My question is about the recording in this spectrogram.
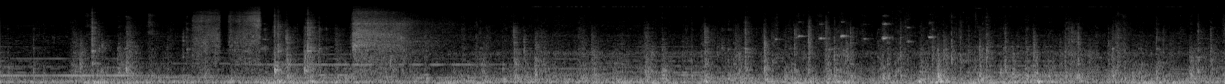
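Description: Film soundtrack of a submarine interior: a steady low rumble with scattered metallic clanks and knocks, and two short bursts of hiss around three seconds in, under a music score.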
